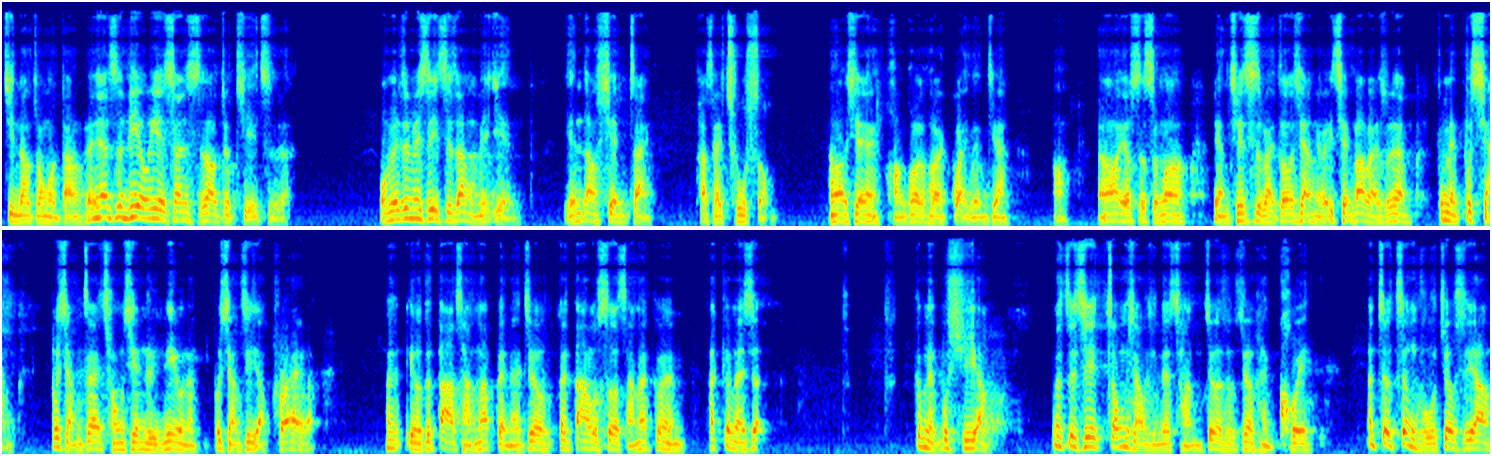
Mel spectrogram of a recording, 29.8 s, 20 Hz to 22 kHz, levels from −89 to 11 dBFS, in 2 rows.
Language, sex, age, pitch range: Chinese, male, 60-79, 105-150 Hz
